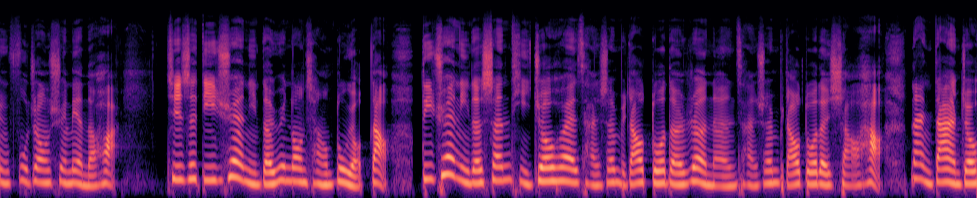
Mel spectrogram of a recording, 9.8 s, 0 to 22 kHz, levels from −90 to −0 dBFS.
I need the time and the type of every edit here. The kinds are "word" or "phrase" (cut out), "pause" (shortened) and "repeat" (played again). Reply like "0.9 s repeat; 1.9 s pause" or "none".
4.1 s pause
